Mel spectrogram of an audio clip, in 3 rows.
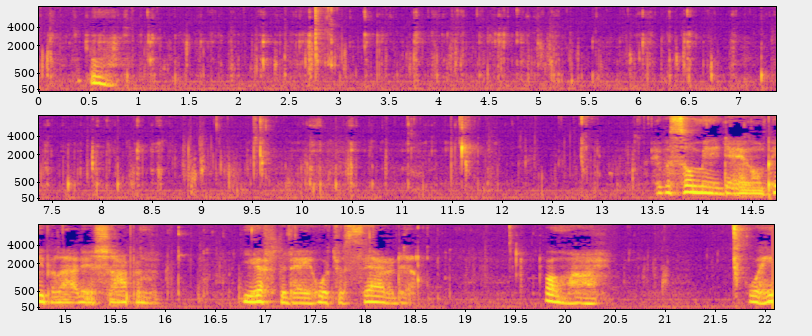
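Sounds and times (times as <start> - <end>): wet mouth chewing noodles: 0.0 - 13.5, 15.4 - 17.2, 20.5 - 21.9.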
